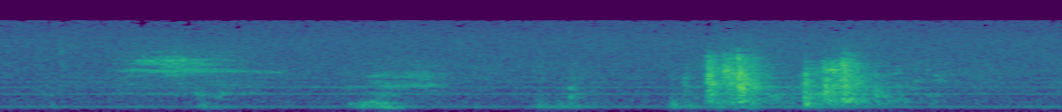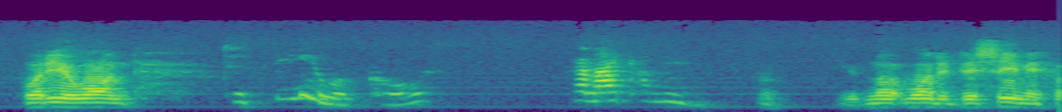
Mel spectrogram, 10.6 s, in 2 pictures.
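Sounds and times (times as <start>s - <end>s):
door opening with faint creaky squeak: 3.5s - 4.5s
speech: 5.5s - 7.6s, 8.2s - 10.6s.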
